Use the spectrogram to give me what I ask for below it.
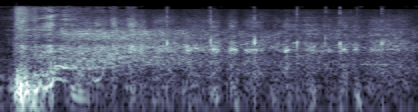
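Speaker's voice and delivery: high breathless laugh; real airy laugh at himself; high breathy giggle. Real, not acted. Laughs at own blunder.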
